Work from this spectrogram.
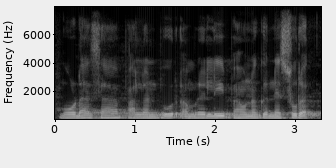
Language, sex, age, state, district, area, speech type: Sindhi, male, 18-30, Gujarat, Junagadh, urban, spontaneous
